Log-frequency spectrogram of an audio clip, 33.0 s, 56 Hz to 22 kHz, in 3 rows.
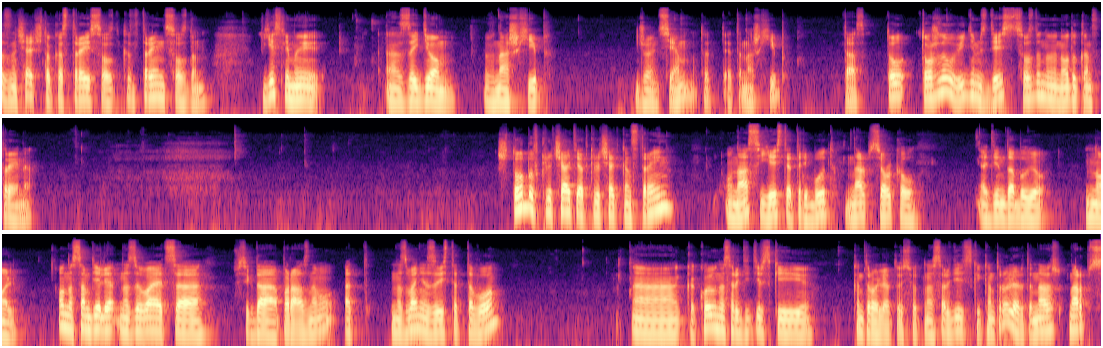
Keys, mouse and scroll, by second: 2.5 f, 3.5 alt+middle click, 5.1 click, 6.7 click, 7.3 click, 9.3 click, 18.8 click, 30.3-32.9 drag.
